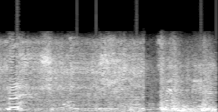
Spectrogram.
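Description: Mostly speech: a man's voice talking over the running noise of a tram.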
